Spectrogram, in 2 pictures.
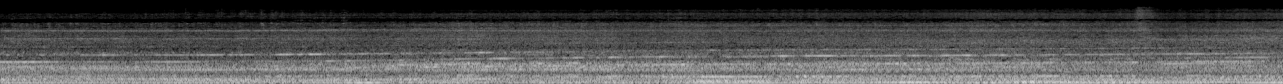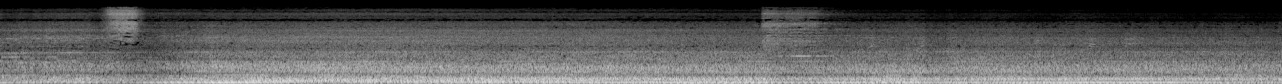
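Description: Train on the move: a whine that rises steadily in pitch for about fourteen seconds, then a louder rumble of wheels on track, with a sharp click about halfway through.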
